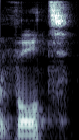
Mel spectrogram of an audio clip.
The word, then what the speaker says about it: vlt: But VLT, or Volt, as I like to pronounce it, is a net new package manager, a JavaScript package manager, as well as a new registry.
